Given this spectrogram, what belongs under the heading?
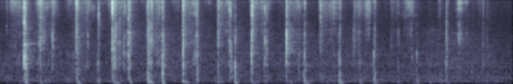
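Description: Tarot cards being shuffled by hand give a quick run of crisp riffling snaps and flutters, close and uneven in rhythm, with no speech.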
